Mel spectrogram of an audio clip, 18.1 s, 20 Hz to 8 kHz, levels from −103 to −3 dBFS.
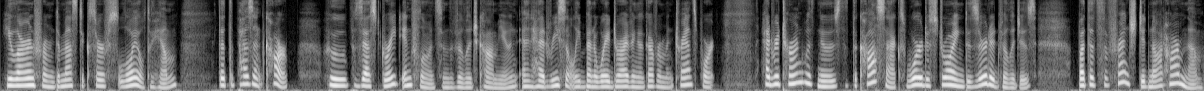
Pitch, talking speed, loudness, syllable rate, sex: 200 Hz, 160 wpm, -19 LUFS, 4.9 syllables/s, female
